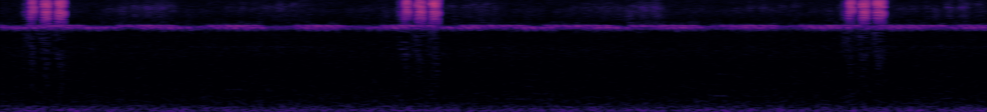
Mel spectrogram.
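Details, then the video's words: Cricket calling: a constant high-pitched whine underlies bright triple-pulsed chirps that come roughly every two seconds, three bursts in all, over a soft low rumble. "Cricket Sound Effect"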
